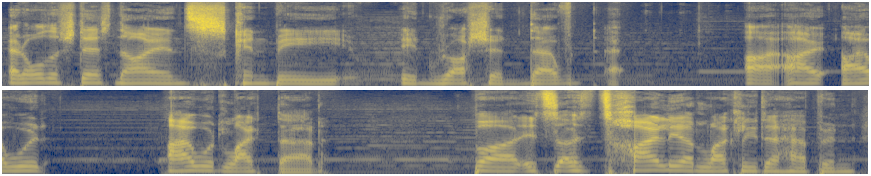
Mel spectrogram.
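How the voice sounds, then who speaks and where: A woman's voice: low voice, steady tone, moderate pace, darkish tone. A woman streaming a game with casual, rambling chat, often hesitating and repeating words as she goes. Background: game music.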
